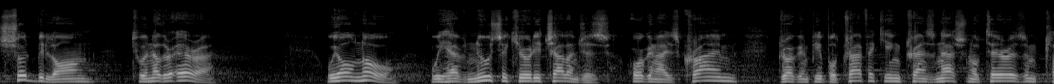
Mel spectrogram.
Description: A man speaks quietly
